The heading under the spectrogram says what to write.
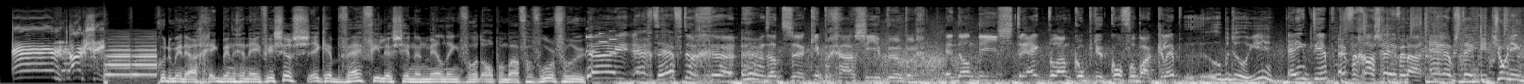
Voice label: male dutch compilation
